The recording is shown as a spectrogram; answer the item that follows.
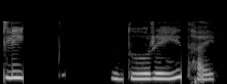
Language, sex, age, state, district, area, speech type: Odia, female, 18-30, Odisha, Balangir, urban, spontaneous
